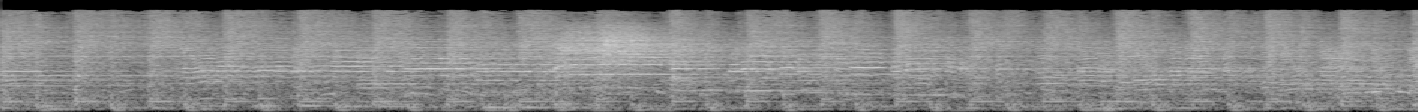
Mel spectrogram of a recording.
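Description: Live rockabilly band playing an instrumental break on acoustic guitar, upright bass and drum kit, with a cymbal crash about four seconds in.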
